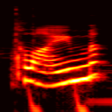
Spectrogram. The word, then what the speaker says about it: climb: By the way, the letter B is also not pronounced when it follows a letter M at the end of the word. Let me show you some examples. Climb, climb. There is no B in the end when we pronounce it.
